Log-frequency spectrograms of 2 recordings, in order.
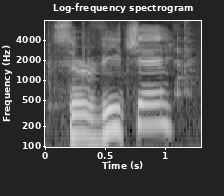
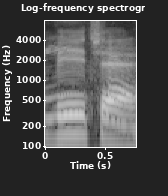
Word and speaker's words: ceviche: Just think of the V. Cevi. Ceviche. There you go. Ceviche. Cevi. And it's not spelled with an S, it's spelled with a C.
